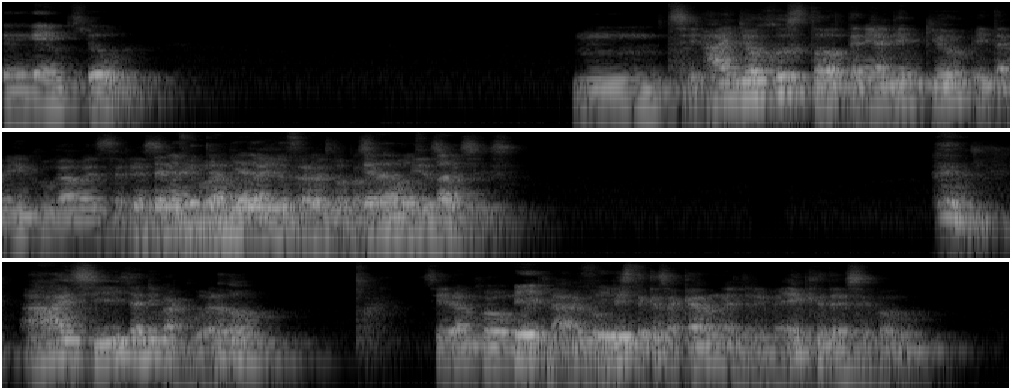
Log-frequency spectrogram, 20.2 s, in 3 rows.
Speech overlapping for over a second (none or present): present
